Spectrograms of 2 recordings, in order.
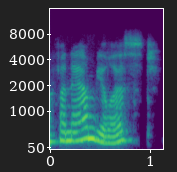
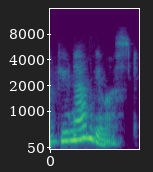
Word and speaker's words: funambulist: And fune is, it's pronounced fune, not fun, because it's from the French for rope.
